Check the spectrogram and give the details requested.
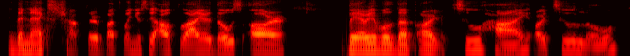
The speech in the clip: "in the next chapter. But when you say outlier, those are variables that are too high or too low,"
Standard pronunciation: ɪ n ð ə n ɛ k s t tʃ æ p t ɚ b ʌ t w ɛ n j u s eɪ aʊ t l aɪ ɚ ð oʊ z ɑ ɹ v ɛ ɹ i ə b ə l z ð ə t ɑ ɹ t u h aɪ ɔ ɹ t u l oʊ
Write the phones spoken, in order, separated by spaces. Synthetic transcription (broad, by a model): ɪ n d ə n ɛ k s t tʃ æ p t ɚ b ʌ t w ɛ n j u s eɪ aʊ t l aɪ ɚ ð oʊ s ɑ ɹ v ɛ ɹ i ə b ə l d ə t ɑ ɹ t u h aɪ ɔ ɹ t u l oʊ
